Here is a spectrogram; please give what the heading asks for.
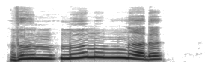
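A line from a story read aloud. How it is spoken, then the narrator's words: Little girl's odd nasal voice. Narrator (Russian): Девчушка странным гнусавым голоском уточнила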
